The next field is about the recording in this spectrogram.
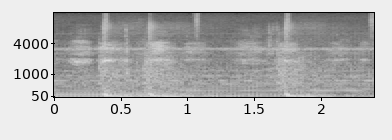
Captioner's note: choking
